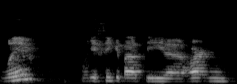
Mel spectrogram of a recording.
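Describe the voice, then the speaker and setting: A man's voice: a little high, quick pace, phone-quality sound. Man explaining game rules in an echoey room. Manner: steady explainer, frequent ums. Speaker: podcast co-host.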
